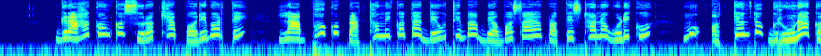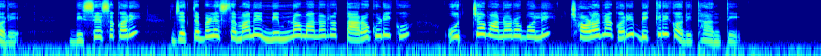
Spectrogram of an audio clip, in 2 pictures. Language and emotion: Odia, disgusted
